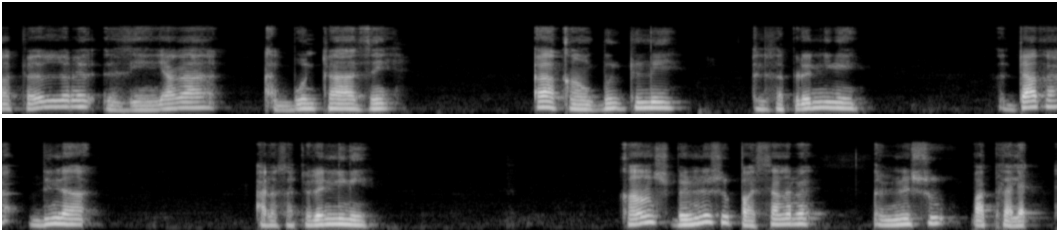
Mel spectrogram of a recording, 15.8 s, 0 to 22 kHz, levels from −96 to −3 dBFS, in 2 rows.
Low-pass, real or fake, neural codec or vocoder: 9.9 kHz; fake; codec, 32 kHz, 1.9 kbps, SNAC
